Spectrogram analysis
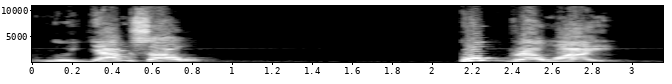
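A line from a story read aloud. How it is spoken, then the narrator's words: Stern roar. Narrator (Vietnamese): Chu Lệ nghiêm nghị gầm lên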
